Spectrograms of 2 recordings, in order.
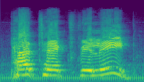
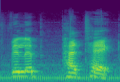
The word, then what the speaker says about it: Patek Philippe: best brand he said no pat patek philippe he actually and i used to pronounce it phillip patek philip patek because i i you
